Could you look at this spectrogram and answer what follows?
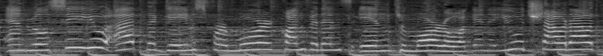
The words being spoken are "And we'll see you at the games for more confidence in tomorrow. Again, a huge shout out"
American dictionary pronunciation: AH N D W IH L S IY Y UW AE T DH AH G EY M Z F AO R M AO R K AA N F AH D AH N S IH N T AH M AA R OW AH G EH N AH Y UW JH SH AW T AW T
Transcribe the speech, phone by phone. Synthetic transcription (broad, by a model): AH N D W IH L S IY Y UW AE T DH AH G EY M S F AO R M AO R K AA N F AH D AH N S IH N T AH M AA R OW AH G EH N AH Y UW JH SH AW T AW T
